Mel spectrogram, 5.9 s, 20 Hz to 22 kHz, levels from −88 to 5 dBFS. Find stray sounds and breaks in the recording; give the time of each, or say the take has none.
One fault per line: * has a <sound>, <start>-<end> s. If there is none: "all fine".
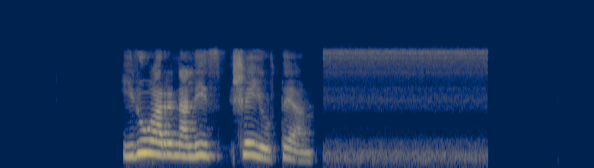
all fine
